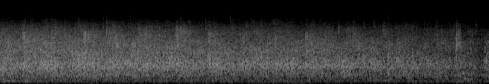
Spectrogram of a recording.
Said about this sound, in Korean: 잠깐 자리에서 일어나실 때 큰 박수로 환영하겠습니다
